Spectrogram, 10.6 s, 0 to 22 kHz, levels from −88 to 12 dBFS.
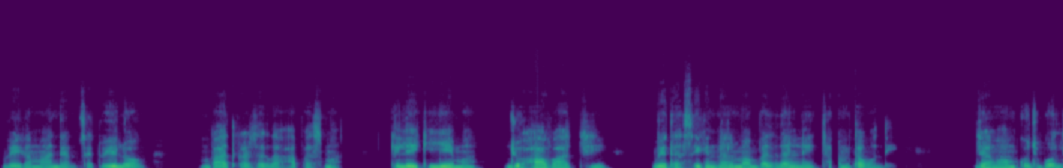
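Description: Just after "वे थै", at 7.13 s, a short stall from a late packet holds the sound 30 ms. Similar stalls at 7.68 s and 8.30 s hold it 60 and 80 ms, with a slight buzz or dip.

From 9.03 to 9.99 s, a jitter buffer slow-down repeats pitch periods, adding 109 ms. Speech drags at 90% speed, same pitch.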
